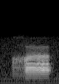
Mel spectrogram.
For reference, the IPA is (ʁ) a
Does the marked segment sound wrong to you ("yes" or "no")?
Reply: no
